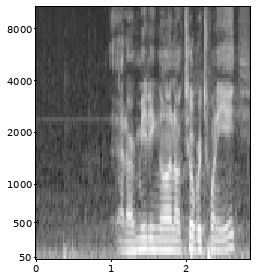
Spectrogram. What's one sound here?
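A man speaks through a microphone in a large hall.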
